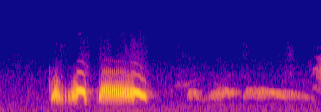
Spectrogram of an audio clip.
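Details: Spotted dove kept as a decoy, calling to draw in wild birds: one phrase of two quick clipped coos and a long level coo, then soft, faint, low murmuring notes trailing off.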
